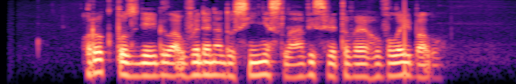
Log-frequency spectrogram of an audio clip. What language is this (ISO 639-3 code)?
ces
